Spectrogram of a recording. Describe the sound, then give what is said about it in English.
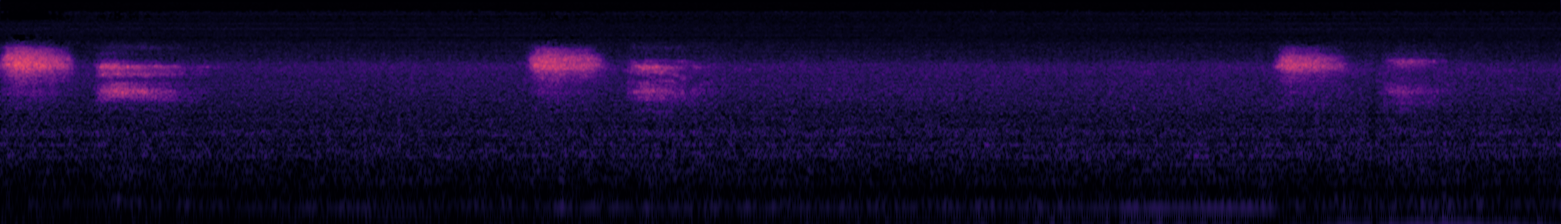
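Deep breaths taken during a guided meditation: three faint, airy breaths, each a short hiss drawn in and let out, spaced well apart over a low steady hum, with no talking. “take a couple of deep breaths”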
